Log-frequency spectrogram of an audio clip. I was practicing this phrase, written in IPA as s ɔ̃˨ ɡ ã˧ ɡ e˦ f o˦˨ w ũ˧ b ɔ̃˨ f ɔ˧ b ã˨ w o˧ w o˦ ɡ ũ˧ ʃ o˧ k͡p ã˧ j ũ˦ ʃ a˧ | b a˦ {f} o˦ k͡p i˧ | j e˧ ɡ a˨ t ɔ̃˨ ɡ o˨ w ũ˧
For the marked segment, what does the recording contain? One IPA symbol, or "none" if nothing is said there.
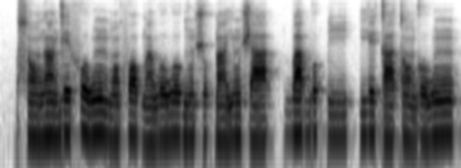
b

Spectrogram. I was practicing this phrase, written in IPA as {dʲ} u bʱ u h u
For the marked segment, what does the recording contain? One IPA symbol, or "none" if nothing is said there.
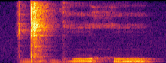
dʲ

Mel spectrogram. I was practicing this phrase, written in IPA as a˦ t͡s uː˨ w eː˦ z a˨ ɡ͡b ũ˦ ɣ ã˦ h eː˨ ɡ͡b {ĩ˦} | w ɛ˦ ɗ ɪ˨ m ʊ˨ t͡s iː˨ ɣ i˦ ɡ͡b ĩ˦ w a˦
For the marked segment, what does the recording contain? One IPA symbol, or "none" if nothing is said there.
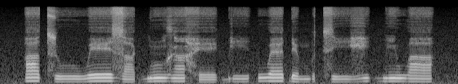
i˦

